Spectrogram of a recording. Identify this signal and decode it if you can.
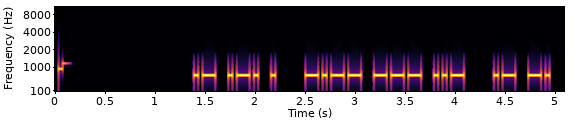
Morse code, heard as a keyed tone, about 28 wpm, 700 Hz. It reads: ARE YOU AN
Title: Sentences from Top 1200 Words 28wpm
